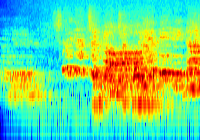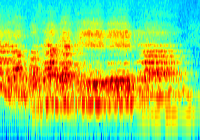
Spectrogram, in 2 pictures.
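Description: Mixed choir of men's and women's voices singing held notes in parts, quiet for the first second and then fuller.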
